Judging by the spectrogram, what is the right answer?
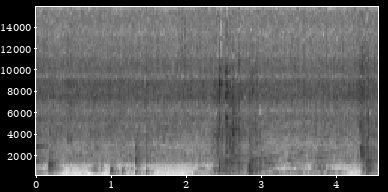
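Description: Spices being stirred into frying onions in a pan: a soft sizzle underneath scraping spoon strokes and clinks against the metal, close by, with no talking.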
